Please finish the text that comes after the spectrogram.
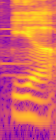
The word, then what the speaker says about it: Ea: When the vibration of vocal folds was still required to convey our thoughts and intention, Ia, I believe, was the pronunciation used when referring to our people.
